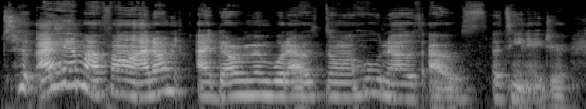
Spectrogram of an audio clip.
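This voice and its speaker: A loud woman with an animated tone over noticeable background noise. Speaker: beauty vlogger. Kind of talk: casual chat.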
